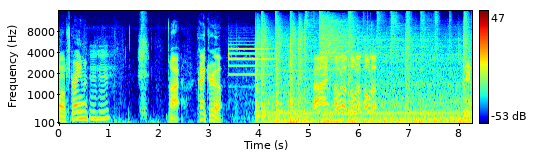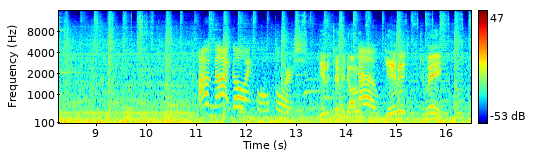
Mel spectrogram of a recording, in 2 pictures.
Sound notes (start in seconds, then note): 3.0 sniffs; 3.4 excavator beeps; 7.4 excavator motor whirring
